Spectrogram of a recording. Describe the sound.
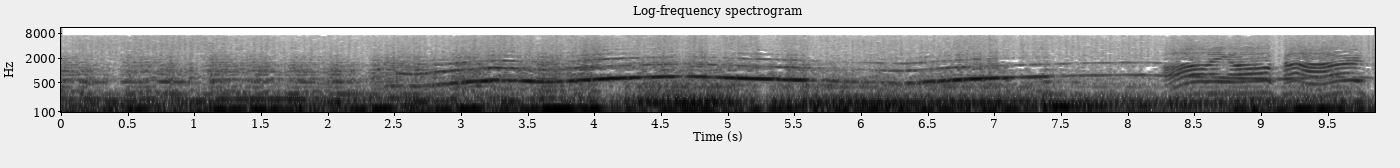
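Police squad car siren in an old radio drama, a wailing tone that repeatedly rises and falls over a continuous low rumble.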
